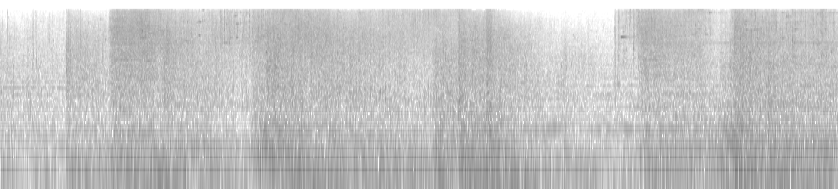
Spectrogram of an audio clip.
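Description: A huge beast slams into the ground with heavy thuds.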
